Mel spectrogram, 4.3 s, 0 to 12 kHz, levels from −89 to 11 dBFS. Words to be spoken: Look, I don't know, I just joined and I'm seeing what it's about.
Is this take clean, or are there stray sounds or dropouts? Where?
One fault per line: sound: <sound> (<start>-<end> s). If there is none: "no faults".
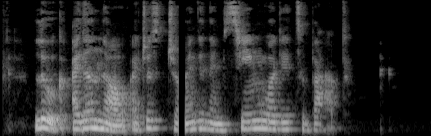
sound: dropout (1.8-1.9 s)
